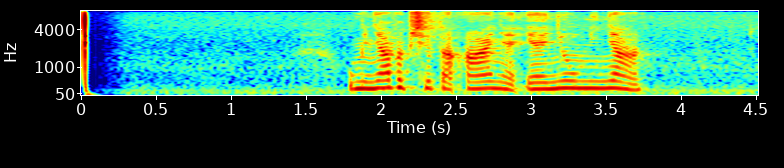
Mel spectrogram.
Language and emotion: Russian, angry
